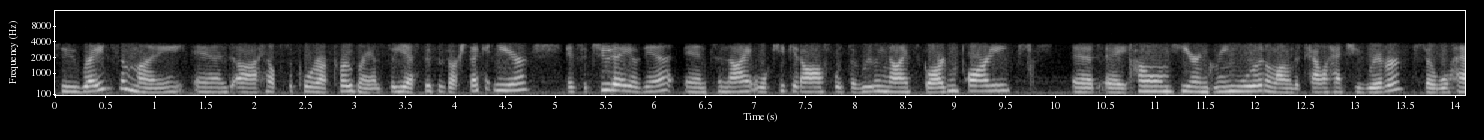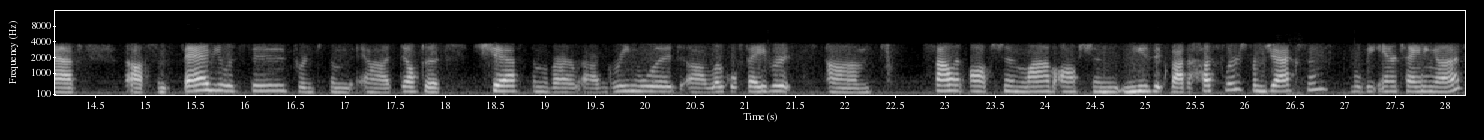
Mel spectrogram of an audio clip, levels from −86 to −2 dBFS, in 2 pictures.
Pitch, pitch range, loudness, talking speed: 210 Hz, 190-230 Hz, -25 LUFS, 170 wpm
